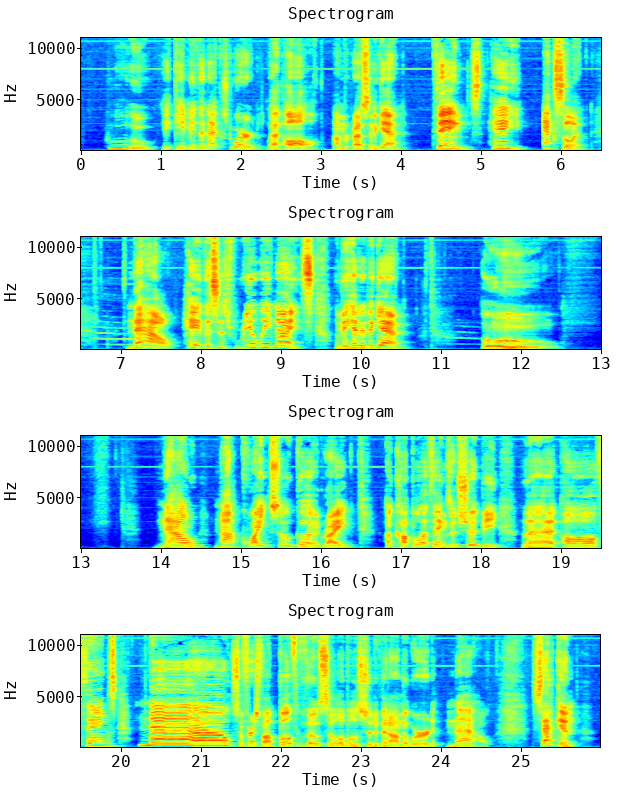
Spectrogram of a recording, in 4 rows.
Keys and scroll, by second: 3.8 ctrl+v, 6.7 ctrl+v, 10.4 ctrl+v.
